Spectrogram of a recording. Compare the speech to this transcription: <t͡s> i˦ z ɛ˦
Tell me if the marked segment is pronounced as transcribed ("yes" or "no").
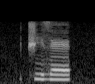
no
